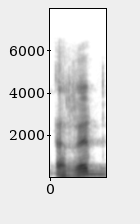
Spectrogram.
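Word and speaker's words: read: ஐ ரெட் the book அப்படின்னு வாசிக்கணும். இது ரீடுன்னு வாசிச்சிங்கன்னா கண்டினியூ ப்ரெசன்ட் டென்ஸு, அது ரெட்டுன்னு வாசிச்சிங்கன்னா ப்ரொனவுன்ஸ் தான் வித்தியாசப்படும். ஸ்பெல்லிங் என்னமோ ஒன்று தான், ரீடு மட்டும்.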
